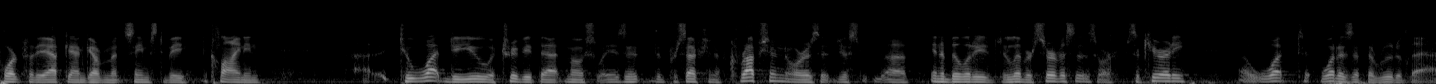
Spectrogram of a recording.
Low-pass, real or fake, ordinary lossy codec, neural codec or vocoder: 7.2 kHz; real; Opus, 16 kbps; none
